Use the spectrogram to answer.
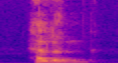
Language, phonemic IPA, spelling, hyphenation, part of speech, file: Dutch, /ˈɦɛlə(n)/, hellen, hel‧len, verb, Nl-hellen.ogg
- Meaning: to incline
